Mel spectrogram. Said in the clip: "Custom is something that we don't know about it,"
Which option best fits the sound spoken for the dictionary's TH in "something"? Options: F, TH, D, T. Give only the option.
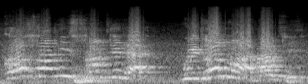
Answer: T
